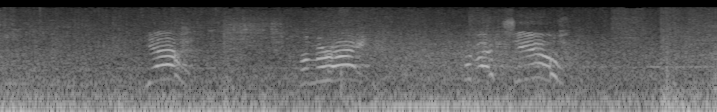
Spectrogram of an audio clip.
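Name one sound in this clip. A young woman answers loudly.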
